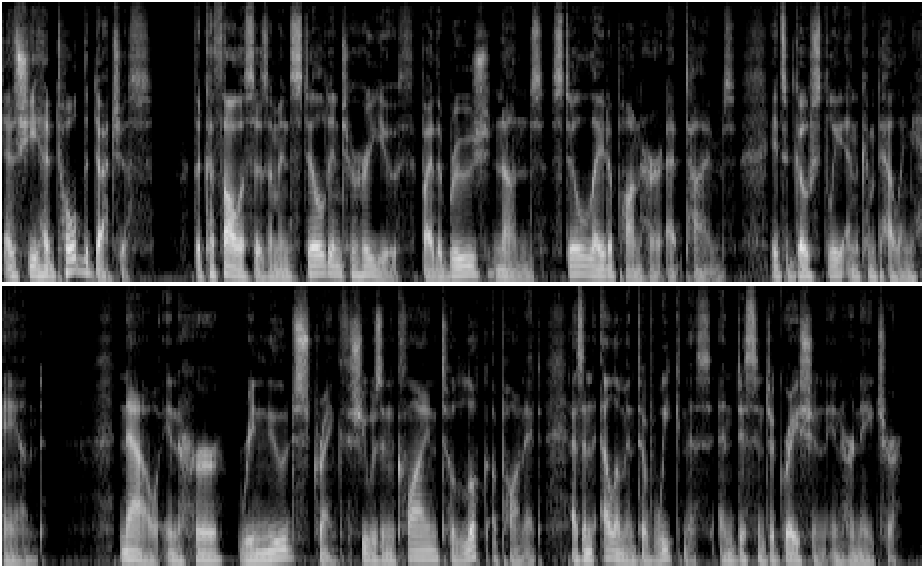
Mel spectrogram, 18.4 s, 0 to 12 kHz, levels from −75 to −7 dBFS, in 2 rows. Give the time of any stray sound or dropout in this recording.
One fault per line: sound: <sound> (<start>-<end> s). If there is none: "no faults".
no faults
